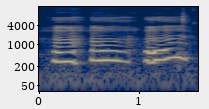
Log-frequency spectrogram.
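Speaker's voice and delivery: loud high burst of laughter. Real, not acted. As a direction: break into real laughter.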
